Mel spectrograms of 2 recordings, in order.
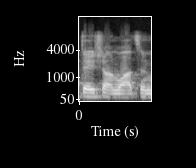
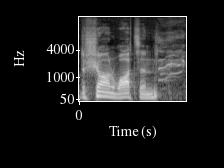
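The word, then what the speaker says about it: Deshaun Watson: do well this year but you do have desean watson which is gonna be a solid quarterback obviously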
